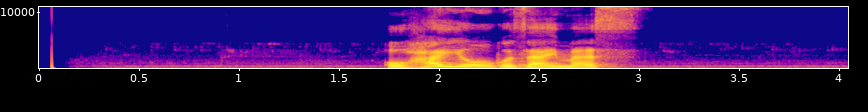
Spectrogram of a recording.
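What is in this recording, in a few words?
"ohayou gozaimasu", Japanese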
